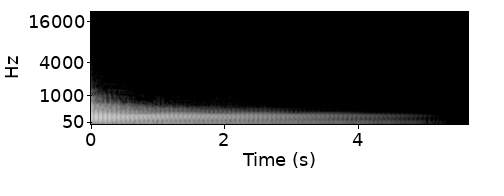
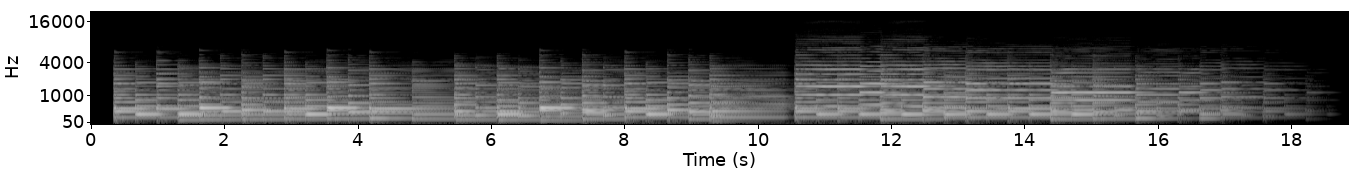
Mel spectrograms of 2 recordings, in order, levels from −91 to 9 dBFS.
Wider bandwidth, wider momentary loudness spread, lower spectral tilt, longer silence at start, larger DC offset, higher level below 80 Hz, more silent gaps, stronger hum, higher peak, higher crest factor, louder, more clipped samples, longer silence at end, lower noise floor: second, 1.1 kHz vs 8.8 kHz; first, 24 LU vs 13 LU; first, -16 dB/octave vs -6.5 dB/octave; second, 0 s vs 0.35 s; neither; first, -40 dBFS vs -70 dBFS; neither; neither; first, 0 dBFS vs -10 dBFS; first, 24 dB vs 16 dB; first, -22 LUFS vs -26 LUFS; neither; first, 2.5 s vs 0.9 s; first, -84 dBFS vs -65 dBFS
